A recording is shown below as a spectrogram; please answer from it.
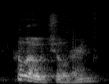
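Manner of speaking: sugary sweet voice. Reading a story aloud, someone in the hall greets the children: sweet voice. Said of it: "someone said in a sweet voice".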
